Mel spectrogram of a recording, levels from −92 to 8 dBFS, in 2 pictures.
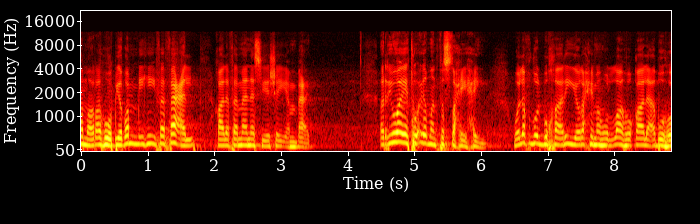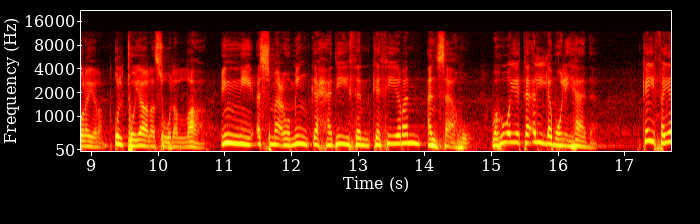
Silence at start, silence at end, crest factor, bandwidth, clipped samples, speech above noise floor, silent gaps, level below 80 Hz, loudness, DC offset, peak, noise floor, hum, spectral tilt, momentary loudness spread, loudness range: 0 s; 0 s; 18 dB; 12 kHz; under 0.1%; 35 dB; none; -38 dBFS; -21 LUFS; under 0.1%; -2 dBFS; -55 dBFS; none; -6.5 dB/octave; 10 LU; 2 LU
